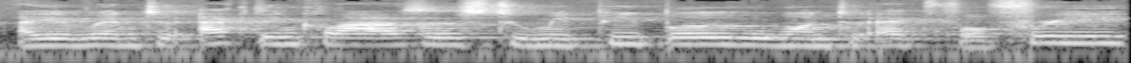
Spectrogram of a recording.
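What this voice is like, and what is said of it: Blended Malay and Indian accent. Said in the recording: “That accent of yours that I just commented on is a blend of Malay, I think, and Indian.”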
